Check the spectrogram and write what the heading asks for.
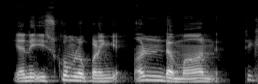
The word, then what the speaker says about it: अंडमान: अन मान यानी यानी इसको हम लोग पढ़ेंगे अंडमान।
